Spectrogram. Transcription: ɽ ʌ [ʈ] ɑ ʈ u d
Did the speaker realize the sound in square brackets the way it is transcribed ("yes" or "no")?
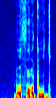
no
